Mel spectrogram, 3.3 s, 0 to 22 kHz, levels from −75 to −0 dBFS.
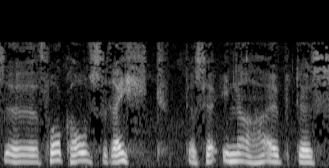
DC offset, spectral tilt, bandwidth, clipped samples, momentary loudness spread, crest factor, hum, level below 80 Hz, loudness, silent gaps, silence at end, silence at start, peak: under 0.1%; -6 dB/octave; 8 kHz; under 0.1%; 11 LU; 16 dB; none; -58 dBFS; -19 LUFS; none; 0 s; 0 s; -2 dBFS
